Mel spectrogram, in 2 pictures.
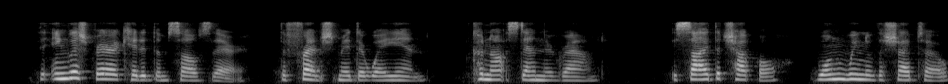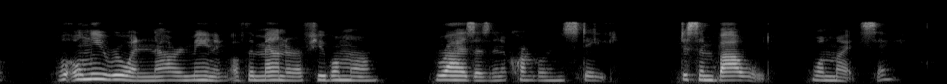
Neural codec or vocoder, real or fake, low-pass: codec, 24 kHz, 0.9 kbps, WavTokenizer, small release; fake; 7.2 kHz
